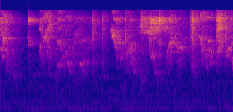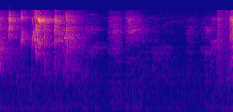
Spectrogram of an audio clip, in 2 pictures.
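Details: Budgerigar chirping in a steady stream of bright, scratchy warbles and quick squeaks that thin out near the end, with a low electrical hum underneath.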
